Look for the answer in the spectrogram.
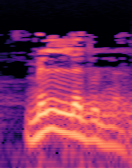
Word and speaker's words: من لدنا: من لدنا، من لدنا، من رحمته، من رحمته، مر مر على طول، من رحمته، من لدنا ما في نون، مل ميم لام على طول مباشرة مكتوب النون لكن ما تلفظ.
